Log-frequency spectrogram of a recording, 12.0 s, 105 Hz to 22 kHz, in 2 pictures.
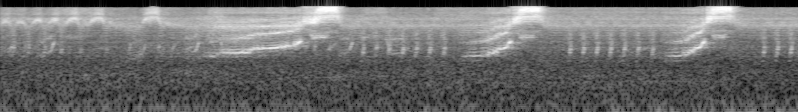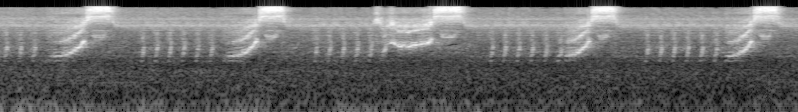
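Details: Tsukutsuku-boshi cicada singing on an early autumn afternoon, 6 September 2022, at Furuta Magarikawa, Nishinoomote, Tanegashima, Japan; high buzzy rising sweeps over a steady shrill hum, repeated roughly every one and a half seconds.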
